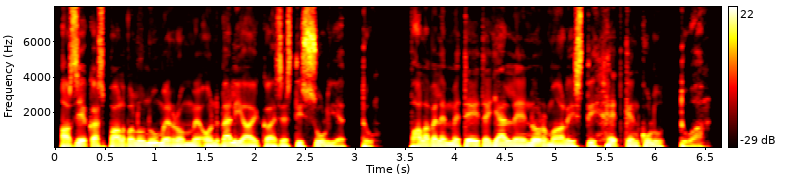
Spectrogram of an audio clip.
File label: finnish ivr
